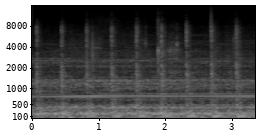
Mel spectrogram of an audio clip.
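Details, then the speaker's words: Vevor diesel heater running off a battery bank: steady fan hum with crisp, evenly spaced fuel pump ticks about two and a half per second as the heater fires up normally. "And yeah, she's starting to fire up here."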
